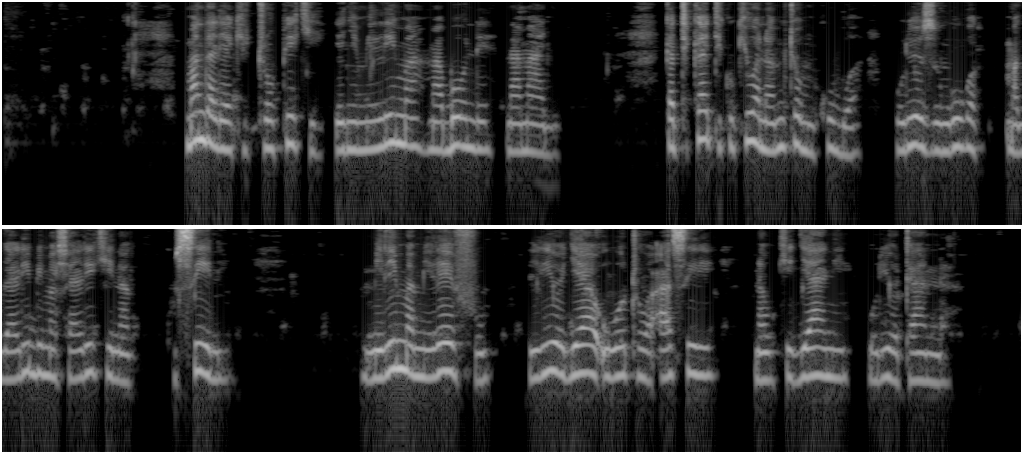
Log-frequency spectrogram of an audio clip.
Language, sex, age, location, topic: Swahili, female, 25-35, Dar es Salaam, agriculture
